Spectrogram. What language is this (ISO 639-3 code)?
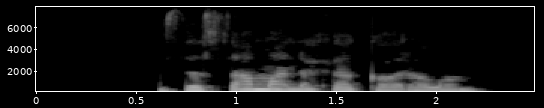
pus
